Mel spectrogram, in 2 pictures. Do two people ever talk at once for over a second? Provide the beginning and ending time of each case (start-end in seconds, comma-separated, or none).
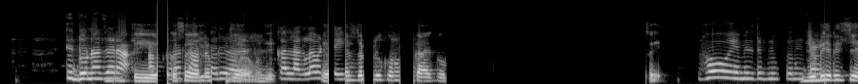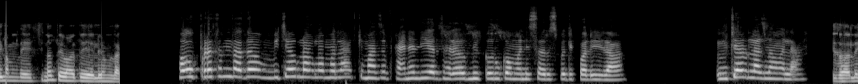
0.9-3.5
